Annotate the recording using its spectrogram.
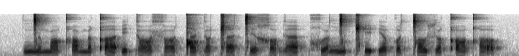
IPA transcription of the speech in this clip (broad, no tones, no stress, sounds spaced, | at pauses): ŋ͡ǀ ə m ɑ qʰ ɑ m e qʼ a ʔ e ɡ ɑ x ɑ ǃ a ɡ ɑ ǁ a ǀ e χ ɒ ɡ a | χʷ ɑ ŋ͡ǀ ə ǁʰ e ʔ e qʷ a ǀ ɒ sʷ e qʼ ɑ qʰ ɒ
